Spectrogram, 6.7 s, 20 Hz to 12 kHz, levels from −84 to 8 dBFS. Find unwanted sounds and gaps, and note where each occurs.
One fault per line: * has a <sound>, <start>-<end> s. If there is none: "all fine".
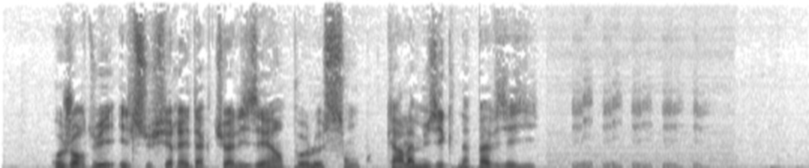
* has a laugh, 4.8-5.9 s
